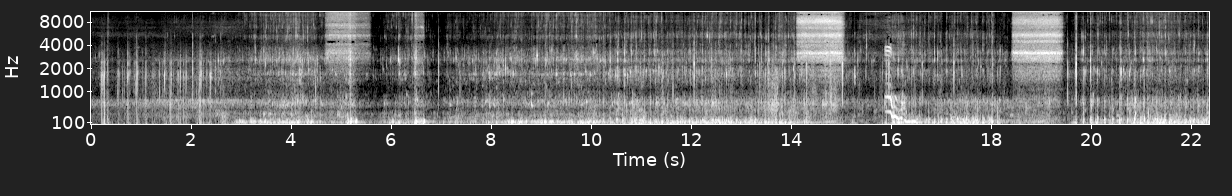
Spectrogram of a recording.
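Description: Scuba diver breathing through a regulator underwater: three short hissing inhales, about 5, 14 and 19 seconds in, with long low bubbling exhales between them.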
